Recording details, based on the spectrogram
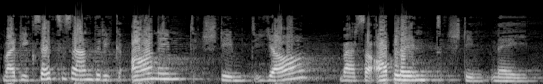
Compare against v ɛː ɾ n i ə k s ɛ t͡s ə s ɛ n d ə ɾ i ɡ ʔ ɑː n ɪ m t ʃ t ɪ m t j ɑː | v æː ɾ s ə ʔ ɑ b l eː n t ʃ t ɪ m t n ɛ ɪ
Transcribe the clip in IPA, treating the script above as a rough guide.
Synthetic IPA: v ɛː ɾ d i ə k s ɛ t͡s ə s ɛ n d ə ɾ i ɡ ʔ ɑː n ɪ m t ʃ t ɪ m t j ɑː | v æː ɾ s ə ʔ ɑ b l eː n t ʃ t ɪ m t n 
